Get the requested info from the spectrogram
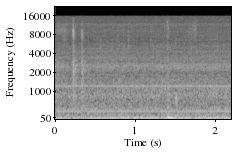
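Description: A steady background hum of two held tones, a low hum and a higher whine, with a couple of faint clicks.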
